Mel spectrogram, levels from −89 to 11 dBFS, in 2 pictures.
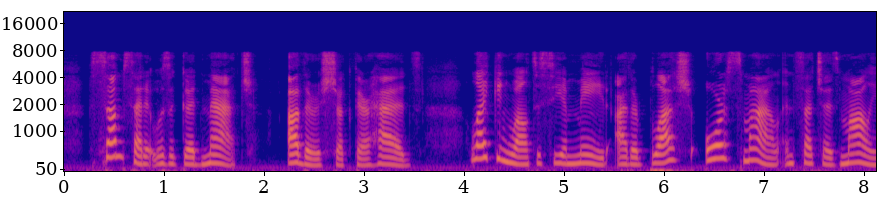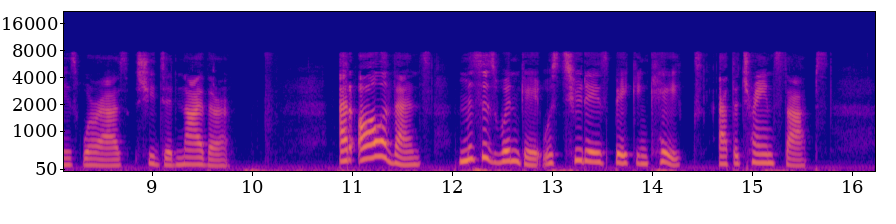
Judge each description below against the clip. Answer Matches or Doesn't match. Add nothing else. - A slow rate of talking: Doesn't match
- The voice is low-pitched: Doesn't match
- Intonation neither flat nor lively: Doesn't match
